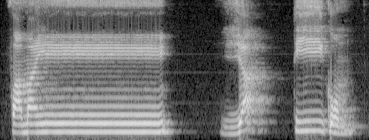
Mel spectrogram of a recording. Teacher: جب میم کو یا سے کنیکٹ کریں گے، ملائیں گے، تو یہاں پر ایک الف کی مقدار غنہ ہوگا، اور بیچ میں جو نون ساکن ہے یہ گر جائے گا. اس کو نہیں پڑھیں گے.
